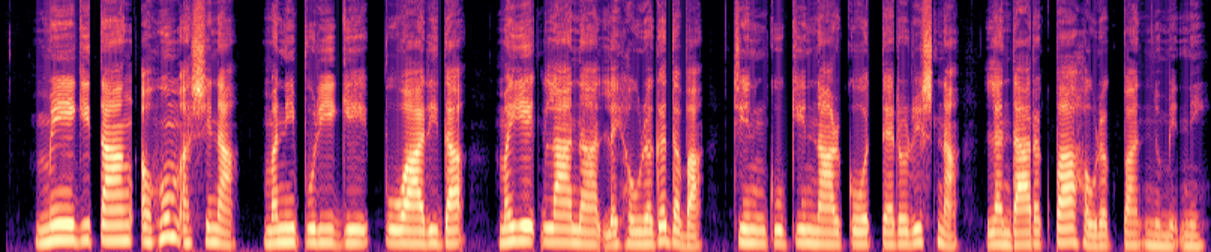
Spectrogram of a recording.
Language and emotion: Manipuri, neutral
